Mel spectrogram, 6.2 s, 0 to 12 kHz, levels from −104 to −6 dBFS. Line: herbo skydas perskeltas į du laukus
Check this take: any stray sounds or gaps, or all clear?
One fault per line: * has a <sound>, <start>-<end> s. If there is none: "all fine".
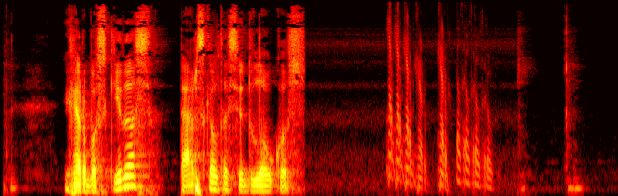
* has a chirp, 3.9-5.0 s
